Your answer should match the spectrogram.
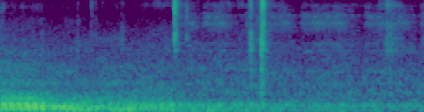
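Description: A low rumble fading out over the first second, with two faint clicks as a pen-and-balloon toy gun is handled and its balloon stretched back.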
